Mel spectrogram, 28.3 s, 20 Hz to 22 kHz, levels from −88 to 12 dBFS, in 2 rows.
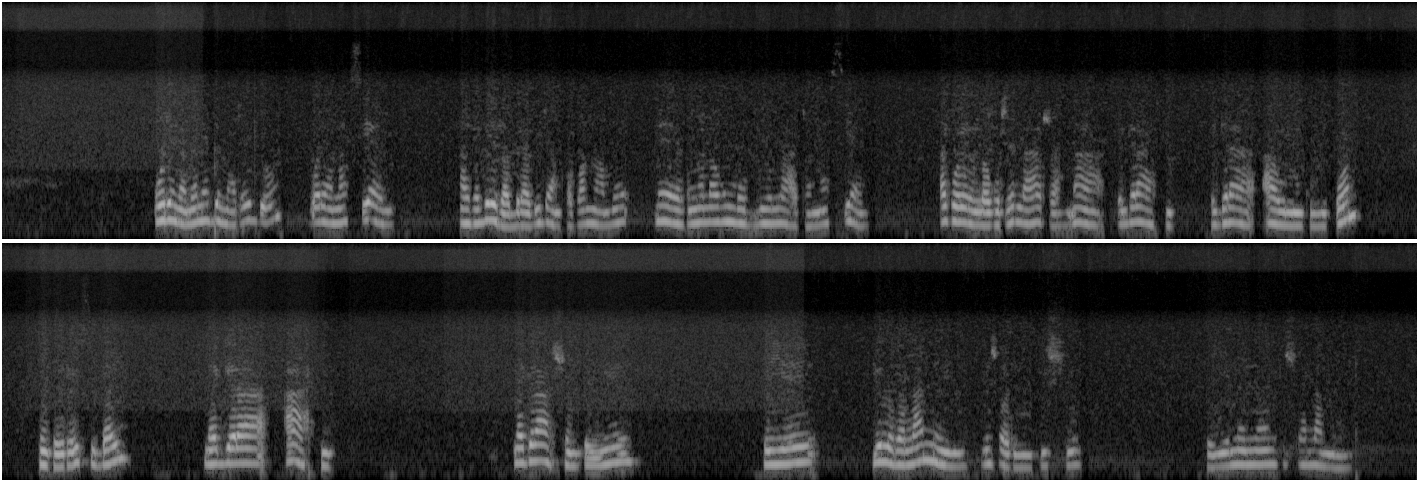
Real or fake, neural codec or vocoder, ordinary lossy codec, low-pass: real; none; none; none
